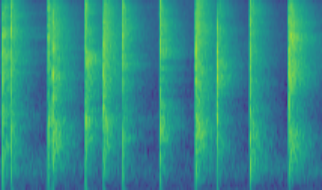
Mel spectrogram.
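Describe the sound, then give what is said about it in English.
Sharp hand claps, about nine of them, in an uneven, irregular rhythm with varying gaps, crisp and fairly loud with short decays and no voices. “You have to have that irregular clap.”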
